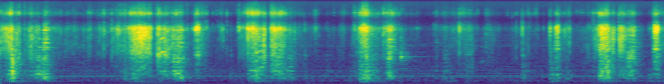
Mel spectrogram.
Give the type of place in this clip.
kitchen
